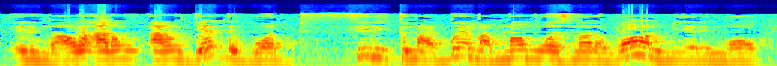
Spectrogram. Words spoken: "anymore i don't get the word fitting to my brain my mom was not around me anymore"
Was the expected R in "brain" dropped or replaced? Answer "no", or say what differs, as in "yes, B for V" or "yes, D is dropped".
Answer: yes, R is dropped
